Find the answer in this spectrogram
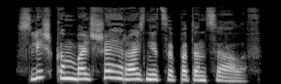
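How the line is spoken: Wry snort. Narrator (Russian): хмыкнула она

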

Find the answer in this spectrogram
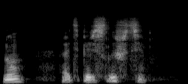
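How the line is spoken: Quiet voice. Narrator (Russian): Селена сказала негромко

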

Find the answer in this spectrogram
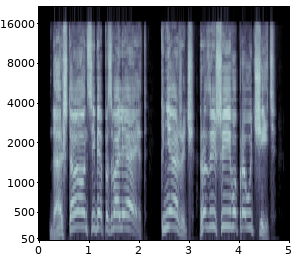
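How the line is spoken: Shouted out. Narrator (Russian): Кто-то из всадников выкрикнул

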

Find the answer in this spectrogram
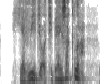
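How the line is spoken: Whispered. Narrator (Russian): прошептала она

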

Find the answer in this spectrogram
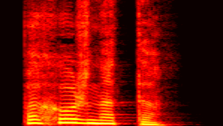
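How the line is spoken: Squeaky voice. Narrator (Russian): Палумны Лавгуд, которая пропищала

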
